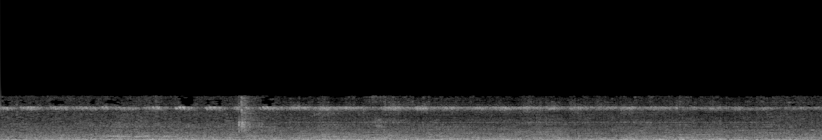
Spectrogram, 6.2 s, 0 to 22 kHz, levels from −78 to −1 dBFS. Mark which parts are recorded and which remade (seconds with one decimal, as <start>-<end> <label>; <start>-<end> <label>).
0.0-2.1 recorded; 2.1-5.8 remade; 5.8-6.2 recorded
